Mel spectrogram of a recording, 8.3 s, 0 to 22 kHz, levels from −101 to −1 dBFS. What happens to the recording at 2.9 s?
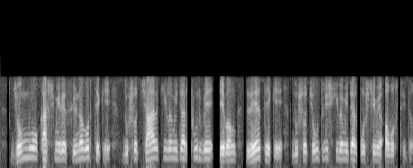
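Dialogic VOX ADPCM coding is present at 2.9 s, as it is across the whole clip. Each sample is stored as a 4-bit step from a running prediction, and the 32 kbps rate fits 8,000 samples a second, so the speech sits in a telephone-style band of about 250 Hz to 3.4 kHz with nothing above 3.8 kHz. The coarse steps leave a plainly audible gritty hiss that rides along with the speech.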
